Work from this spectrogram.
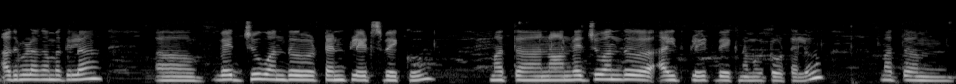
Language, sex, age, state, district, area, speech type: Kannada, female, 18-30, Karnataka, Bidar, rural, spontaneous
